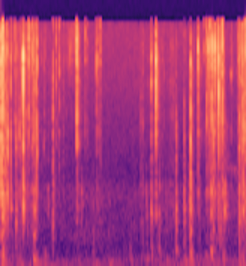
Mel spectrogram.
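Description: Long painted nails tap and scratch the clear, crinkly plastic film sealed over the printed card sleeve of a large, flat retail candy sushi package held upright. The result is a quick, irregular run of sharp crinkling taps and scratchy rustles, with a quieter stretch in the middle.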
